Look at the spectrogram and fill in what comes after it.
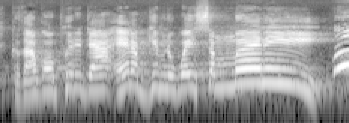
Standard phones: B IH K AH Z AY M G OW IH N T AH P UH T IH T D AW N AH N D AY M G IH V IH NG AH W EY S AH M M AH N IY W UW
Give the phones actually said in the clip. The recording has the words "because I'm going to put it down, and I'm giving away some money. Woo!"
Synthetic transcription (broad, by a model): K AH Z AY M G OW IH N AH P UH T IH T D AW N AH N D AY M G IH V IH NG AH W EY S AH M M AH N IY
